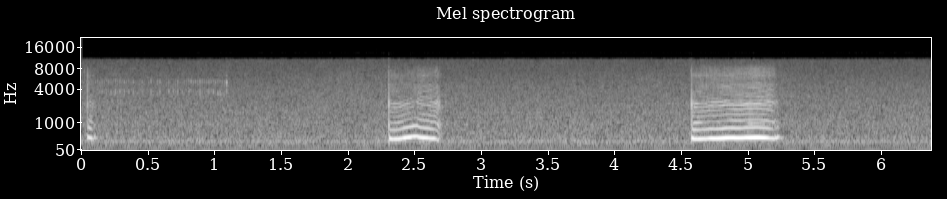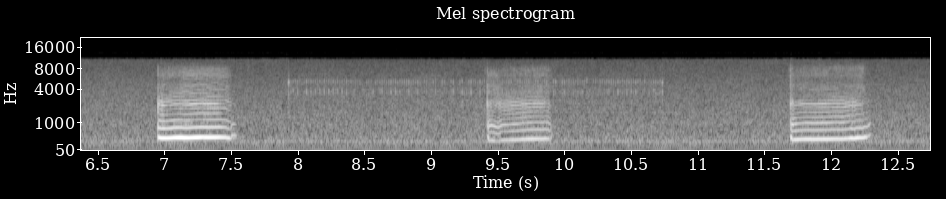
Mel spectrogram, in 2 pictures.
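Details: Male house cat, the dominant cat of the home, snoring while asleep indoors: five tonal, slightly rising snores with bright overtones, each about half a second long and spaced roughly every two and a half seconds, over a steady low hum.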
